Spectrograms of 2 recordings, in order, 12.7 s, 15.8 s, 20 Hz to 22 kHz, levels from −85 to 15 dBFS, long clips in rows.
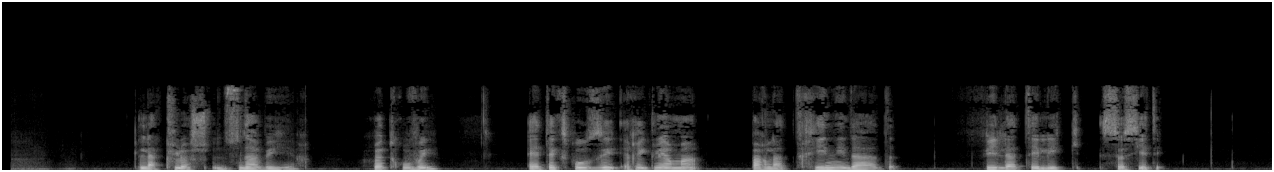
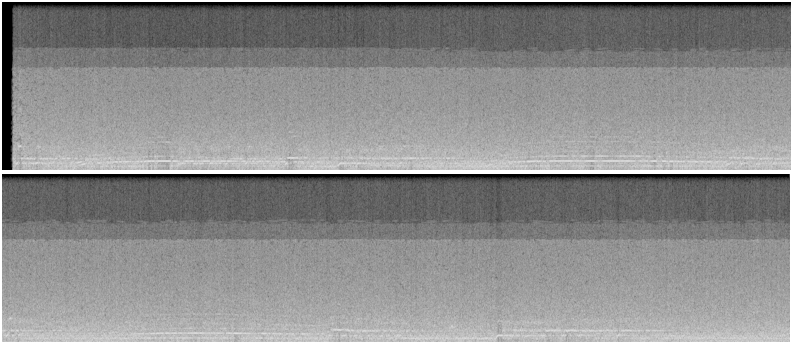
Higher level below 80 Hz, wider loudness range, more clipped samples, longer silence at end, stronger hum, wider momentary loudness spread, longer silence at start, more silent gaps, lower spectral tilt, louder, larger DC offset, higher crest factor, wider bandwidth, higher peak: second, -70 dBFS vs -24 dBFS; first, 3 LU vs 0 LU; second, under 0.1% vs 20%; first, 1.1 s vs 0 s; neither; first, 13 LU vs 0 LU; first, 1.35 s vs 0.1 s; neither; first, -5.5 dB/octave vs -2 dB/octave; second, -23 LUFS vs 0 LUFS; second, under 0.1% vs 8%; first, 22 dB vs 2 dB; second, 11.5 kHz vs over 20 kHz; about the same, -2 dBFS vs 0 dBFS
